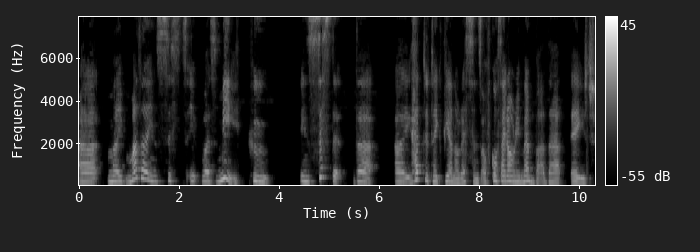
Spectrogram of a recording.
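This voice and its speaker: A woman speaks very slowly in a high voice with ordinary pitch variation, recorded very cleanly against a silent background. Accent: Japanese. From Japan, Nagano. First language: Japanese. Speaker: ambient electronic musician. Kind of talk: interview. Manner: halting.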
